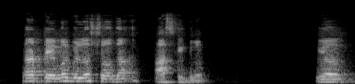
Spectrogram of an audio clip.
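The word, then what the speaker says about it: ASCII: code for information interchange pronounced as asking is widely using Alpha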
